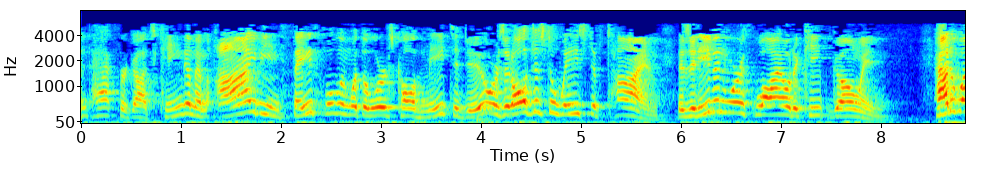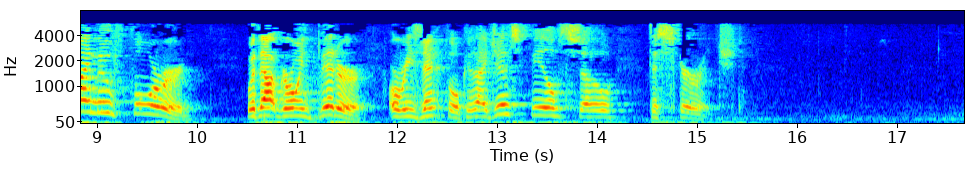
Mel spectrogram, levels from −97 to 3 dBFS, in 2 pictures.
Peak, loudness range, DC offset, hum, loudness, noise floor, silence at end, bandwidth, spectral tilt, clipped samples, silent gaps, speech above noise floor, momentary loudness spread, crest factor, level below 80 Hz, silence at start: 0 dBFS; 9 LU; under 0.1%; none; -21 LUFS; -64 dBFS; 2.3 s; 5.8 kHz; -7.5 dB/octave; under 0.1%; none; 44 dB; 13 LU; 20 dB; -58 dBFS; 0 s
